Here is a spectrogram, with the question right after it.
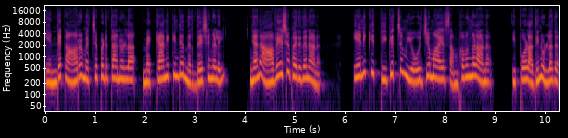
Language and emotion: Malayalam, happy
